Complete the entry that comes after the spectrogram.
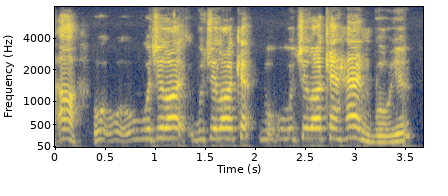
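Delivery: high, stammering mock gentleman offering help; lightly hammed-up polite old man, stumbling over the offer; imitating older gentleman. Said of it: "this older gentleman said".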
